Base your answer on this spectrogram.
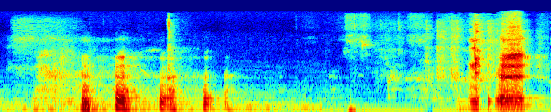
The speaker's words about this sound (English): Actually, you know what? It's hard to hear over the smashing of the glass.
